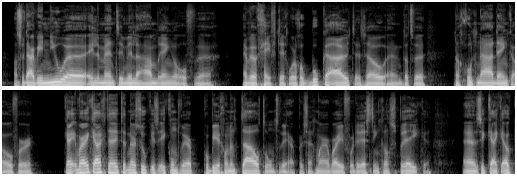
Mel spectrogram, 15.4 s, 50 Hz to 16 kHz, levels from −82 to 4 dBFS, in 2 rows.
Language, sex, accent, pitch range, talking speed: Dutch, male, Dutch, 90-105 Hz, 235 wpm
